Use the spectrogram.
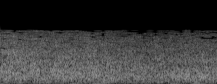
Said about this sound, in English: That's the only bridge that has not got water hitting. Well, it hits on both ends. It's actually hitting it.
